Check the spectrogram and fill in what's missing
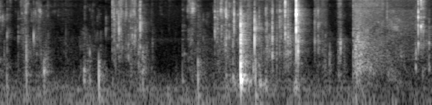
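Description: A plastic water bottle crinkles and crackles up close while someone drinks, with soft scattered crunches, gulping and liquid sounds, fairly faint and without speech.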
